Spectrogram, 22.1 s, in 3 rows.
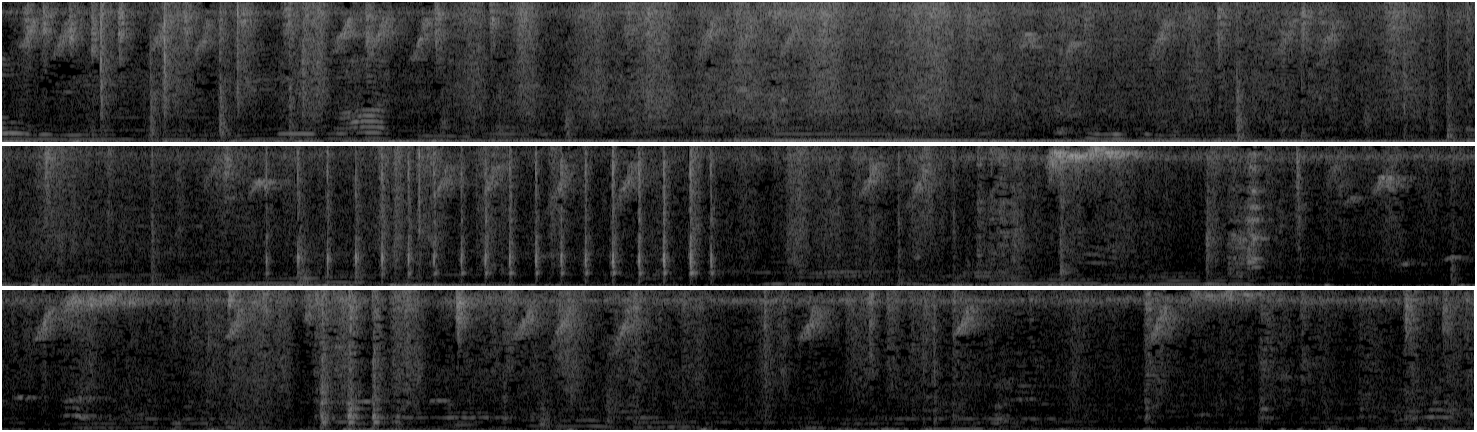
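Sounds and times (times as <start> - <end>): birds chirping: 0.0 - 22.0
low rumbling: 1.3 - 10.0.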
